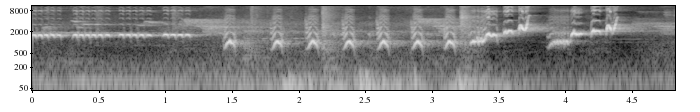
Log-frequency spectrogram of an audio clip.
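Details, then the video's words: White-rumped shama singing competitively in a cage: a short steady chatter, then about ten evenly spaced down-slurred notes, ending in rising whistled phrases. "kích chòe lửa hót đấu đập đuôi căng lửa"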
